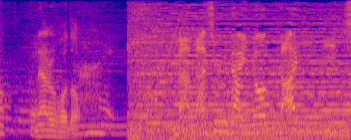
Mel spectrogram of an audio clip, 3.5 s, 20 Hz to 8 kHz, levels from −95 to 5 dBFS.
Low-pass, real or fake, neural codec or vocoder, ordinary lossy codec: none; real; none; none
